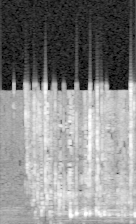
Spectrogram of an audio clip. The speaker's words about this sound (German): Ach, und gießen. Natürlich muss gegossen werden. Sonst geht das natürlich nicht. Vorsichtig gießen, sonst verschlucken Sie die Person.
